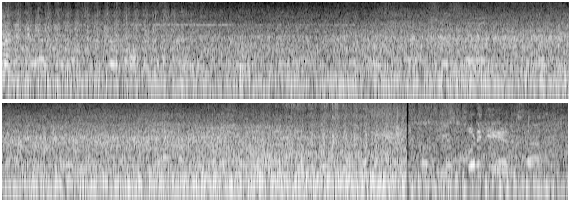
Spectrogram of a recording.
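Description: Indistinct voices talking over roadside traffic noise, with a vehicle engine's low rumble swelling through the middle and dropping away suddenly near the end.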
